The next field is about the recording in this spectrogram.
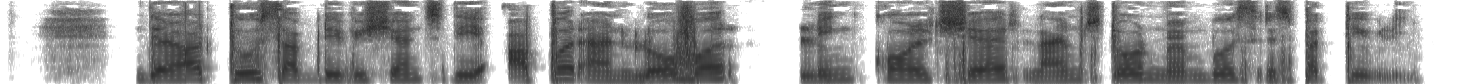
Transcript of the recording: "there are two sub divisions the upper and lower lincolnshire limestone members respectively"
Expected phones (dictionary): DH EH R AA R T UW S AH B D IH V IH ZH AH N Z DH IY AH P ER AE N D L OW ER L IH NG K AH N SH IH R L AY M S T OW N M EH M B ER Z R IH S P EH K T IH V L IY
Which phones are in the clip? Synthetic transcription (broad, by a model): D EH R AA R T UW S AH B D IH V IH SH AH N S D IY AH P ER AE N D L OW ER L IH NG K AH L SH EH R L AY M S T OW N M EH M B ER S R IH S P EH K T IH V L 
